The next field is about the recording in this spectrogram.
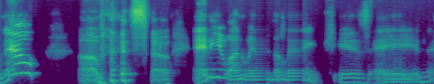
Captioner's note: laughter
